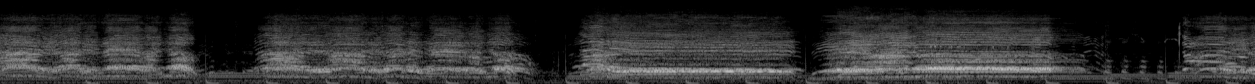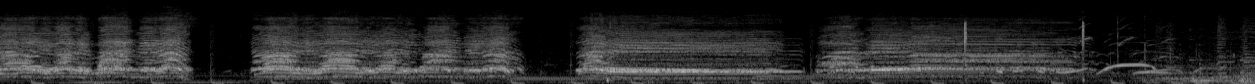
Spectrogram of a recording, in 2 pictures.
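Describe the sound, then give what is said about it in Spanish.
A large crowd of Chivas (Guadalajara) supporters at a home match, the clásico nacional against América, chants in unison, rising and falling in loud rhythmic phrases separated by brief pauses, with voices blending into a booming, sustained roar. “Obvio, los grupos de amigos que habitualmente se reúnen cada que juega Chivas de local también tomaron su lugar, como las palmeras, y desde el convivio dejaron sentir su apoyo total al Guadalajara.”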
